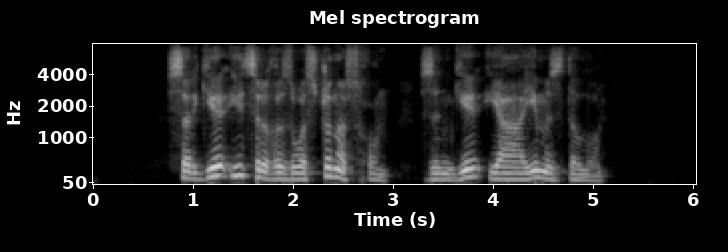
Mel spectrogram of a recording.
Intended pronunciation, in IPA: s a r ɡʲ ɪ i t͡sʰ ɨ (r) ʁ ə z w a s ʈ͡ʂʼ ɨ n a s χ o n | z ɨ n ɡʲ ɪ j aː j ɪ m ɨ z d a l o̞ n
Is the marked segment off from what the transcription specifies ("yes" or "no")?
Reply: no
